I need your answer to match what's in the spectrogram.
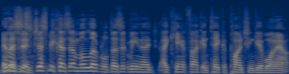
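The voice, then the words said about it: Speaks with a noticeable accent. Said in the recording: “Hearing liberal talking points with your accent.”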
